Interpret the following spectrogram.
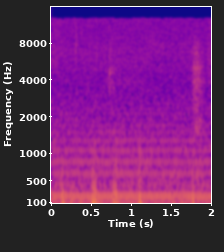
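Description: Steady low electrical hum on a desktop microphone, with soft, irregular low thumps.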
